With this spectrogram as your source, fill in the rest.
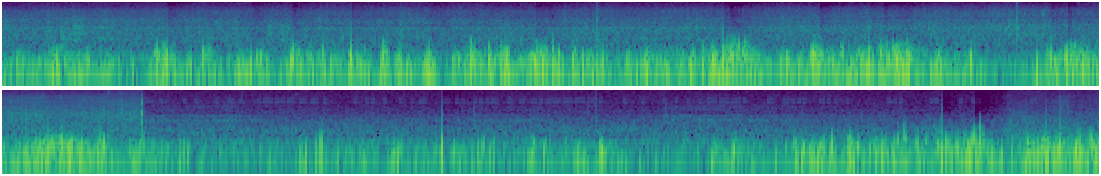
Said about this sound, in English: Hopefully the wind dies off a little bit, but if not, you know, it's one of them things and it can't be helped.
